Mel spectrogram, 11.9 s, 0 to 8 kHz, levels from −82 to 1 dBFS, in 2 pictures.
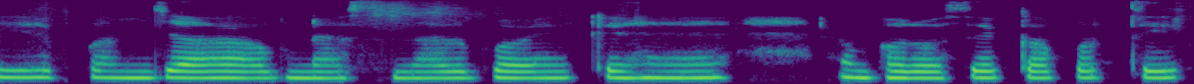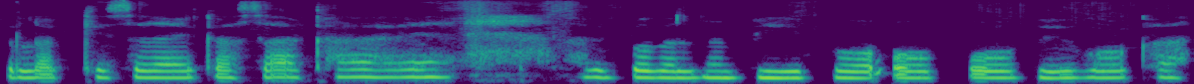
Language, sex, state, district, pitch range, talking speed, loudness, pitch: Hindi, female, Bihar, Lakhisarai, 230-245 Hz, 115 wpm, -21 LUFS, 235 Hz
